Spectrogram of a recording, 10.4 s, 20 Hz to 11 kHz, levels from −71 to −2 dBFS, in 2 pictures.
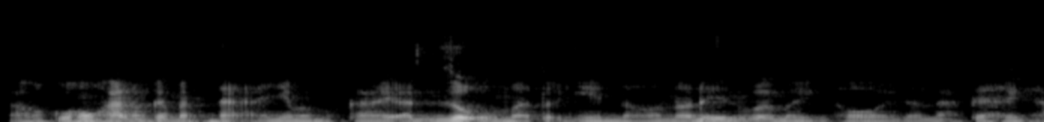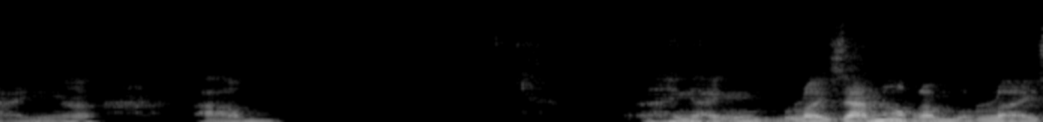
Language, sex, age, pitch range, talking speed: Vietnamese, male, 20-39, 110-135 Hz, 220 wpm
